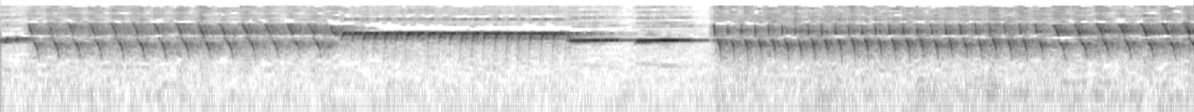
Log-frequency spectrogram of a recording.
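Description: A canary sings a loud, rapid trilling song with clear whistled notes.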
